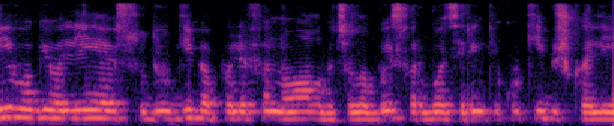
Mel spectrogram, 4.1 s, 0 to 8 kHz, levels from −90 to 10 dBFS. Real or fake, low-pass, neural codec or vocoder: real; 7.2 kHz; none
